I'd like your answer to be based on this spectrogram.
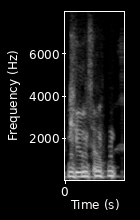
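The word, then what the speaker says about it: Couto: But, you know, the highlight of the whole game afterwards is just looking at John Aldridge's celebration with Fernando, I think I'm pronouncing this right, Cunto, was it? Sorry, Cuto.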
